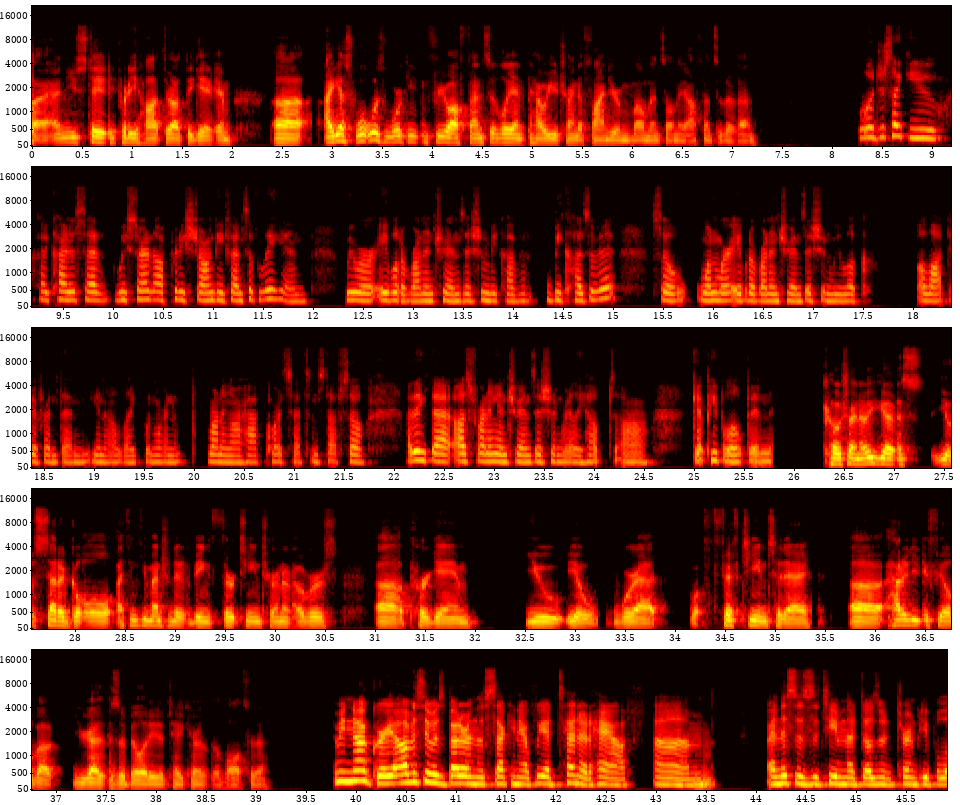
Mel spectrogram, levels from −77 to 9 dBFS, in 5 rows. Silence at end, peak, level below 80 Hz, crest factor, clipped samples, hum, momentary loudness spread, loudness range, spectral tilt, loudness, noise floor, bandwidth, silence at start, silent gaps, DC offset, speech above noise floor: 0 s; 0 dBFS; -68 dBFS; 20 dB; under 0.1%; none; 15 LU; 12 LU; -6.5 dB/octave; -22 LUFS; -80 dBFS; 12.5 kHz; 0 s; none; under 0.1%; 58 dB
